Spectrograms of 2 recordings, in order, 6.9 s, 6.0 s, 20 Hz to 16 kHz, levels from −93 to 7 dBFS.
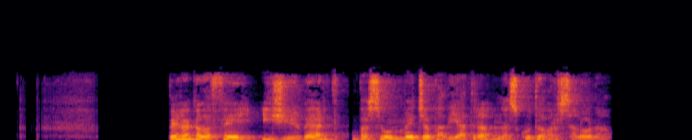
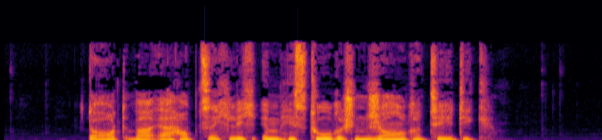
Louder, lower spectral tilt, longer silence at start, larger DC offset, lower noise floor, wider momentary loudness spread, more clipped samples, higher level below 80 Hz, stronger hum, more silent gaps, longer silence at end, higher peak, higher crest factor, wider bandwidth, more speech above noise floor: second, -20 LUFS vs -14 LUFS; about the same, -4 dB/octave vs -4.5 dB/octave; second, 0.75 s vs 0.9 s; neither; second, -47 dBFS vs -71 dBFS; about the same, 9 LU vs 10 LU; neither; second, -48 dBFS vs -40 dBFS; neither; first, 0.99-1.68 s vs none; second, 0.8 s vs 1.15 s; about the same, -2 dBFS vs 0 dBFS; about the same, 20 dB vs 16 dB; second, 8 kHz vs 11.5 kHz; second, 28 dB vs 57 dB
